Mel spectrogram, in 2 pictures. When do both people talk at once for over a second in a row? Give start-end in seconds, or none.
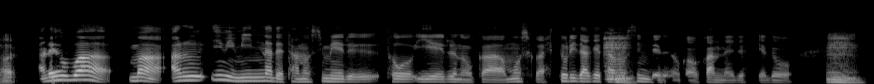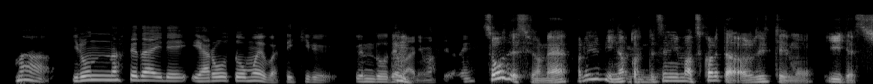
none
